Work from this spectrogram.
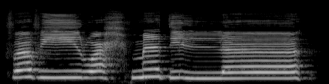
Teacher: یہاں اللہ کا نام باریک پڑھا جائے گا کیونکہ اللہ کے نام سے پہلے زیر ہے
